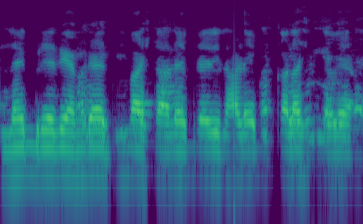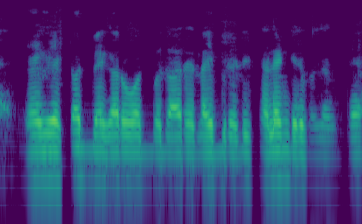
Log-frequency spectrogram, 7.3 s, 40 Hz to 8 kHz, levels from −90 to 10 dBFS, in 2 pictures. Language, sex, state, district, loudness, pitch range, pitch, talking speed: Kannada, male, Karnataka, Shimoga, -26 LUFS, 110-120 Hz, 110 Hz, 155 wpm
